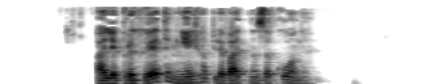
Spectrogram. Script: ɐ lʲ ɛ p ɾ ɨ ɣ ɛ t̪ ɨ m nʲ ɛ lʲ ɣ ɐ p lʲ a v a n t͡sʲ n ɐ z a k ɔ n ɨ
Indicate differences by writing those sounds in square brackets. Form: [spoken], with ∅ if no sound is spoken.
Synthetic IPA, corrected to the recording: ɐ lʲ ɛ p ɾ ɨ ɣ ɛ t̪ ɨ m nʲ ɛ lʲ ɣ ɐ p lʲ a v a [∅] t͡sʲ n ɐ z a k ɔ n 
